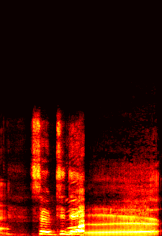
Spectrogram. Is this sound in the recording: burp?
yes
